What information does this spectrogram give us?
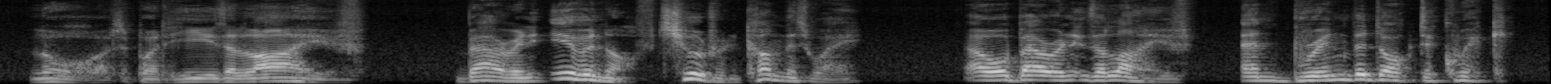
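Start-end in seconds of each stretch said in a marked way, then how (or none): none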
